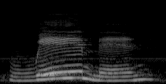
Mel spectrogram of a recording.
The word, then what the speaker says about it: women: make it different we started changing the sound of this o to match this so it's woman one women two spelling didn't change pronunciation changed also some words like Mouse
